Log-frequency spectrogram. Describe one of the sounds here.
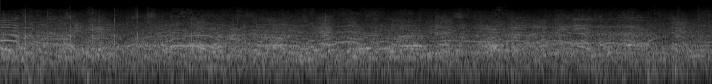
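A large outdoor crowd of men and women chatters and calls out.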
